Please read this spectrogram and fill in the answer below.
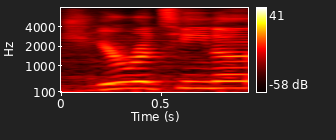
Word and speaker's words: Giratina: Pokémon so this is gutina but it would be pronounced Giratina because it's a Steel type giraffe Pokémon that has a very weathered appearance so it gets its name from giraffe and patina with patina being the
